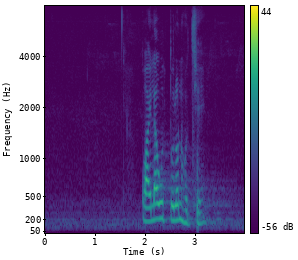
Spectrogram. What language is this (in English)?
Bangla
